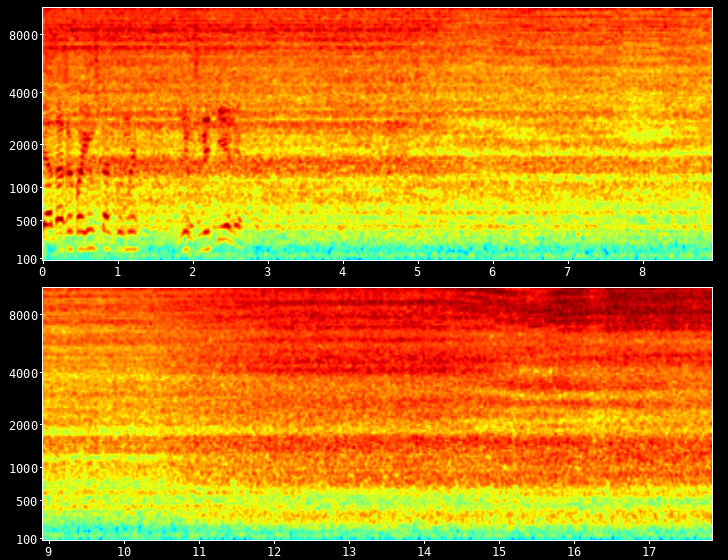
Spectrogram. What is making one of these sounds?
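A gas stove burner hisses steadily, growing louder.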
